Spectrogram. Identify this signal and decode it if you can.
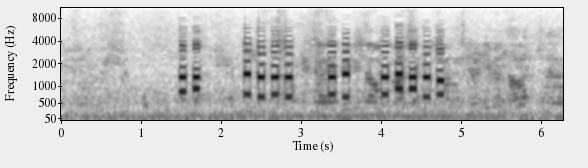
DTMF, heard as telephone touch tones, dialled by machine, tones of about 90 ms, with the noise inside a bus. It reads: 80 6252 53 5#024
